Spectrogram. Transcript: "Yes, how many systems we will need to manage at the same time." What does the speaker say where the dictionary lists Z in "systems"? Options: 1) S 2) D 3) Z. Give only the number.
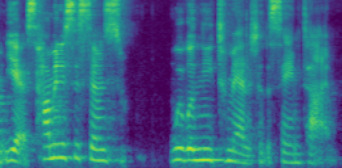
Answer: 3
